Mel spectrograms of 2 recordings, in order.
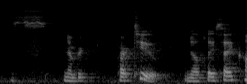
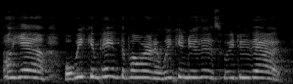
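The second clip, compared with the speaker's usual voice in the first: high, louder mock-enthusiastic planning; imitated eager chatter; 9 semitones higher, 4 dB louder than usual. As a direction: chime in like a keen group making plans. Acting out the townsfolk's busy planning.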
